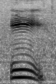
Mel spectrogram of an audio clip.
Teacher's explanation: ई हम आगे से बोल रहे हैं, जीभ के आगे का प्रयोग हो पा रहा है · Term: अग्र स्वर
